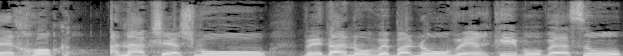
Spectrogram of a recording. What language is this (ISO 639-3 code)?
heb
